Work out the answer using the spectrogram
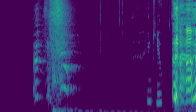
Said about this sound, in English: I'm going to sneeze. Bless you!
